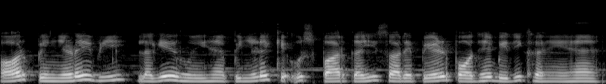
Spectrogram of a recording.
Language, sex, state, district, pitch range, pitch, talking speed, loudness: Hindi, male, Jharkhand, Ranchi, 145-190 Hz, 150 Hz, 180 wpm, -18 LUFS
